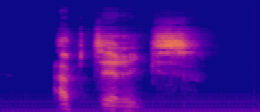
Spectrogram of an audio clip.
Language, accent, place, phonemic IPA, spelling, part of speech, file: French, France, Lyon, /ap.te.ʁiks/, aptéryx, noun, LL-Q150 (fra)-aptéryx.wav
- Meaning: 1. kiwi (bird) 2. kiwis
